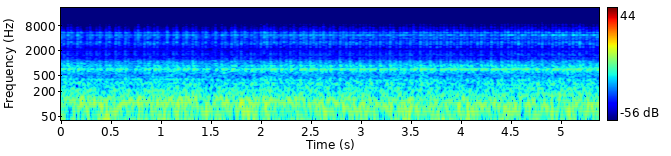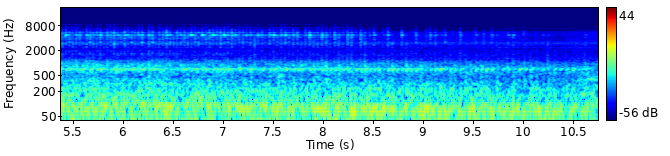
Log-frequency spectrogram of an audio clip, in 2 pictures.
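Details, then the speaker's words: 2001 Ford Ranger at walking speed: light, fast clicking rattle over low drivetrain hum from under the truck, from the worn front driveshaft CV joint; also driver-side vibration at 50-60 mph, ongoing over a month; CV joint later rebuilt. "I've had this annoying loud clicking rattling sound coming from the bottom of the truck my speeds are about walking speeds and you will tend to hear it very loud"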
